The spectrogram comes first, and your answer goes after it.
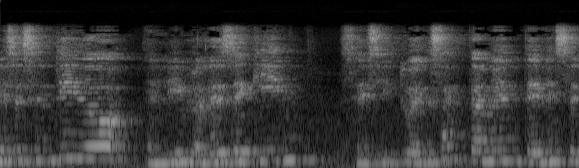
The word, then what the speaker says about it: Zecchin: Leer Pasajeros de Babel de Sechin, dígame usted cómo se pronuncia. Zekin. Zekin exige acordar desde el comienzo una premisa que George Steiner sostuvo a lo largo de su obra crítica.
